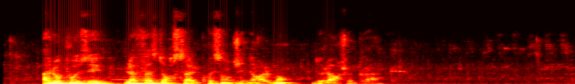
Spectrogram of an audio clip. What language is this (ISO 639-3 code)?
fra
